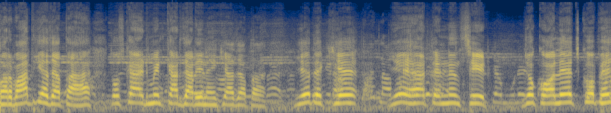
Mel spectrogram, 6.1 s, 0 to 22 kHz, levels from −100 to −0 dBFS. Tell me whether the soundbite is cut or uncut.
uncut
